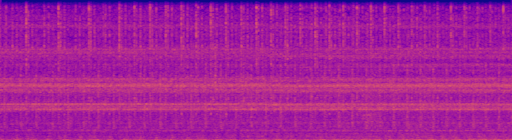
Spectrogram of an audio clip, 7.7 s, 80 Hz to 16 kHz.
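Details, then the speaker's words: 1978/79 Chevy K20 4WD V8, sat about 15 years, first start on fuel poured into the carburetor bowl with a jumper wire to the distributor. A deep, even V8 rumble at steady idle with no knocks or ticks. Normal idle. "It runs. As long as there's fuel in the bowl. But it is running. Didn't sound like it had any crazy knocks or anything."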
